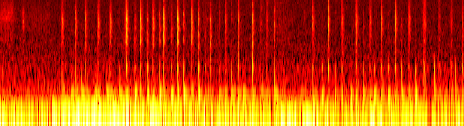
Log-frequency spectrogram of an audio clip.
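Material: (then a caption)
Plastic. Thumbs and fingertips press the buttons of a small white plastic flip phone's keypad in quick succession, held in both hands. Rapid, sharp plastic clicks with bright tops tap out a steady rhythm over a low, constant hum.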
